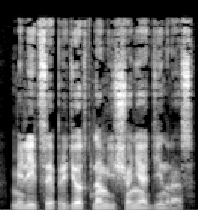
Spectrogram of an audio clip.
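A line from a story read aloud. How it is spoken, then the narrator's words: Displeased. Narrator (Russian): Антонов сказал недовольным голосом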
